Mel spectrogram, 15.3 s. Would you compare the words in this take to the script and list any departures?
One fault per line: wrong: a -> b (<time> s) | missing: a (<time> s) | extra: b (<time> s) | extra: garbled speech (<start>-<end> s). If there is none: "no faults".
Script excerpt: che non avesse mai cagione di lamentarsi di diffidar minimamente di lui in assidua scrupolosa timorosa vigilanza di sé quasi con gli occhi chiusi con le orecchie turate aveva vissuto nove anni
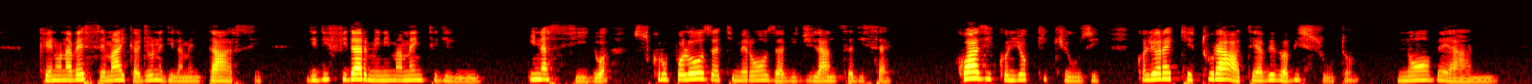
no faults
